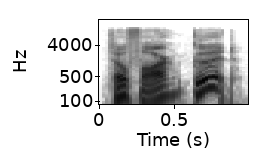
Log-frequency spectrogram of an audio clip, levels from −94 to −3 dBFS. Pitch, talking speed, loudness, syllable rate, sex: 155 Hz, 180 wpm, -16 LUFS, 3.7 syllables/s, male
